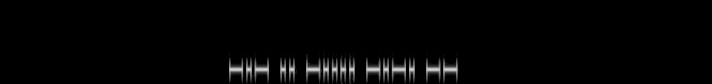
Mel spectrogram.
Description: Morse code, heard as a keyed tone, about 28 wpm, 700 Hz. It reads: KI6CM
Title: USA Call Signs - 5 Characters - Repeated 3x - 28wpm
